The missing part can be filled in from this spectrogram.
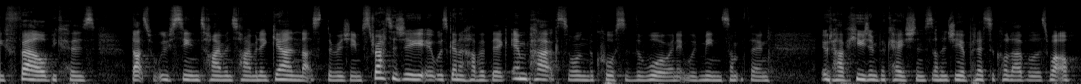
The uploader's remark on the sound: Recorded live at Riwaq Beirut.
